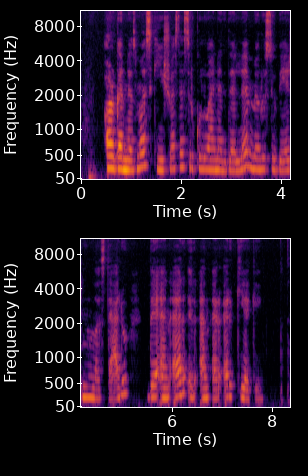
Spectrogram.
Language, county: Lithuanian, Vilnius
